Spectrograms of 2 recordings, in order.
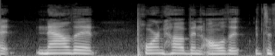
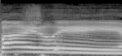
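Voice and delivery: drawn out finally; 5 semitones higher, 3 dB louder, much slower than usual. Acted. Drawn-out relieved exclamation.

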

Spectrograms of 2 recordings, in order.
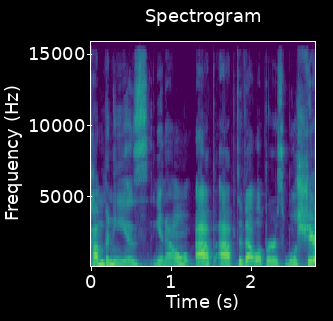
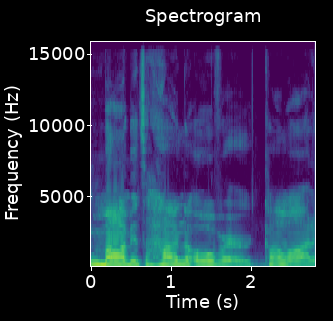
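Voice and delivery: exasperated correction; 3 semitones higher, 3 dB louder, slower than usual. Retold or imitated. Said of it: "And I'm like".

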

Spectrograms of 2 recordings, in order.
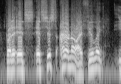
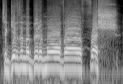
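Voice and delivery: slow, higher put-on celebrity drawl; Christopher Walken impression; 7 semitones higher, slower than usual. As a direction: drag each word out like a quirky film star. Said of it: "Everyone's gonna do a Christopher Walken impression".

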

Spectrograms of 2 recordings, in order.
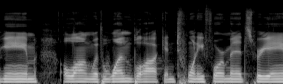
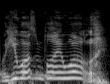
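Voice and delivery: much higher, put-on mocking voice; mock whiny voice; 14 semitones higher than usual. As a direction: mimic him mockingly, pitched way up. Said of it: "he definitely heard you now".

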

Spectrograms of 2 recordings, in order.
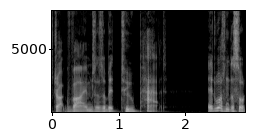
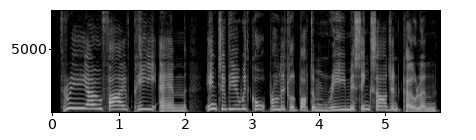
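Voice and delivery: sulky little demon; 14 semitones higher than usual. A narrator's reading. The demon grudgingly reading Vimes his appointment, sulky squeak. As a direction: drag the reminder out, sulking. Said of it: "said the demon sulkily".

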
